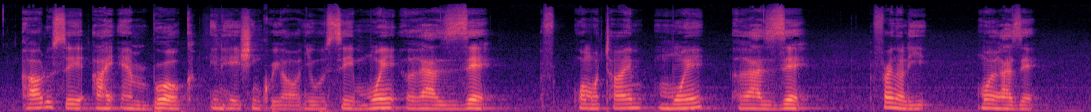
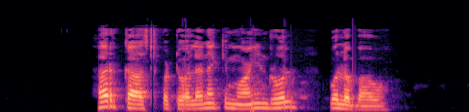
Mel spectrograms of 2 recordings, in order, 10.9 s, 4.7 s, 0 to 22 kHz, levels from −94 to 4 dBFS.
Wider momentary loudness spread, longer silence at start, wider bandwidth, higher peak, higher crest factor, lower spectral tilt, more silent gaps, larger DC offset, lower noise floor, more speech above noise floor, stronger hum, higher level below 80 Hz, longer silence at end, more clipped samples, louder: first, 13 LU vs 9 LU; second, 0.2 s vs 1 s; first, 19 kHz vs 8.2 kHz; second, -8 dBFS vs 0 dBFS; about the same, 20 dB vs 18 dB; second, -4 dB/octave vs -5.5 dB/octave; neither; neither; second, -52 dBFS vs -82 dBFS; second, 26 dB vs 66 dB; neither; about the same, -54 dBFS vs -52 dBFS; second, 0.45 s vs 0.85 s; neither; second, -26 LUFS vs -16 LUFS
